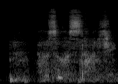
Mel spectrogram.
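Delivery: fast giggly whisper; whispered giggle; whispered laugh. Real, not acted. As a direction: breathe it out, still laughing. Whispering through leftover laughter.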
